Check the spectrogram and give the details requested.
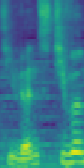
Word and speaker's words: Stephen: Steven, on dit ça s'écrit Stephen, mais je crois qu'on m'a dit ça se dit Steven Walker m'a contacté en me disant qu'il voulait en faire une couverture de Spider-Man.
